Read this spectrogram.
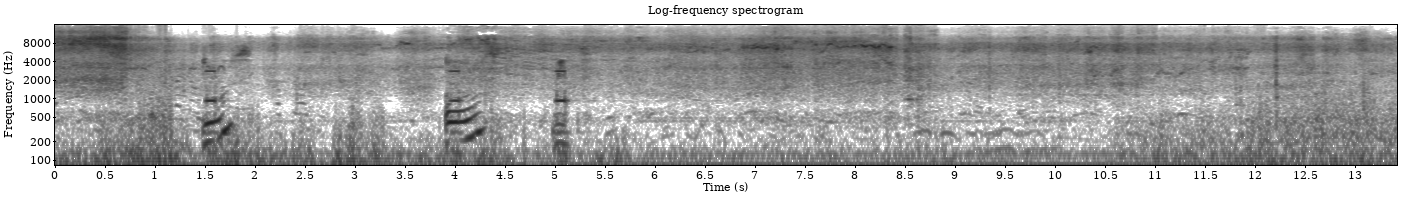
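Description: A small electric motor of a model car whines as the car speeds over a dirt track.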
